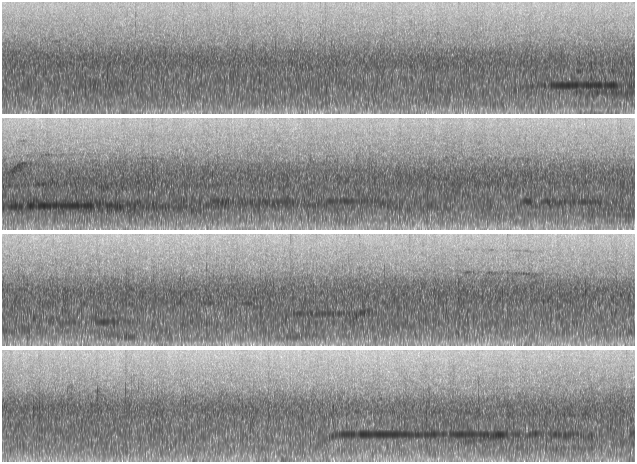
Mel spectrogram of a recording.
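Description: A large audience applauding steadily, with a few shouts from the crowd rising above it about a third of the way in and again near the end.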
